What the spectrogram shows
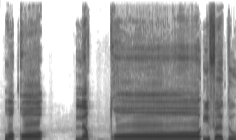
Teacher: یہاں بھی جو ہے وہ طا کو لام کے بعد لام کو طا سے ملا کے پڑھیں گے، ٹھیک ہے، موٹی طا کی آواز آئے گی، تا کی آواز نہیں آئے گی۔ ٹھیک ہے، طا پہ جو مد ہے یہ مد واجب ہے، تا کا طا میں ادغام ہو رہا ہے، تو یہ جو ہے تا جو ہے مدغم جو ہے جس کا ادغام ہو رہا ہے اس کو سائلنٹ کر کے پڑھیں گے، ملا اس کی آواز نہیں آئے گی، ٹھیک ہے جی۔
